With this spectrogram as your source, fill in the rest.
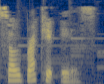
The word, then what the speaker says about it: sobriquet: You could perhaps then refer to yourself in your namesakes as sobriquets, which I would pronounce as sobriquets.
